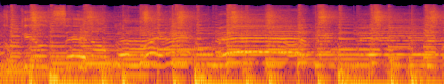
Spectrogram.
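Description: Live samba band playing: cavaquinho, acoustic guitar, drum kit and conga-style hand drums keeping a steady beat, with a woman singing over it.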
